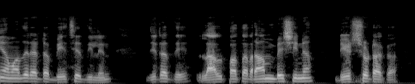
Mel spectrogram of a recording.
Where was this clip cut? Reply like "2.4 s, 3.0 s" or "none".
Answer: 2.5 s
